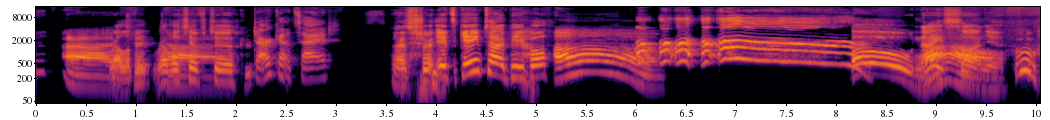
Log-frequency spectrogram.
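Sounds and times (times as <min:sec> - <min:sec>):
speech: 0:00.3 - 0:06.6, 0:08.2 - 0:10.0
person imitating a rooster crow: 0:06.0 - 0:08.4.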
